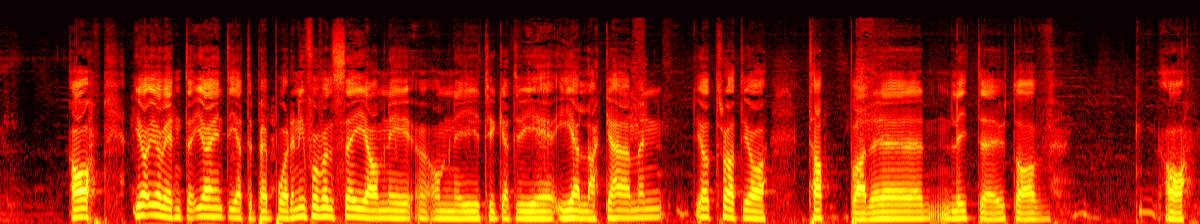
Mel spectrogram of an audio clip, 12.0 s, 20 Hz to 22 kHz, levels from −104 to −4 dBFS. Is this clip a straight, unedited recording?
no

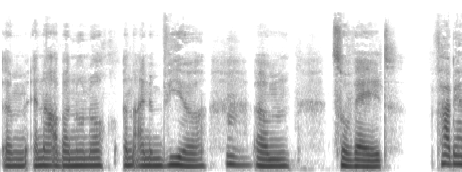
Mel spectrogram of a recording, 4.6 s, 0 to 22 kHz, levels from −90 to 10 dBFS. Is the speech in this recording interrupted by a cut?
no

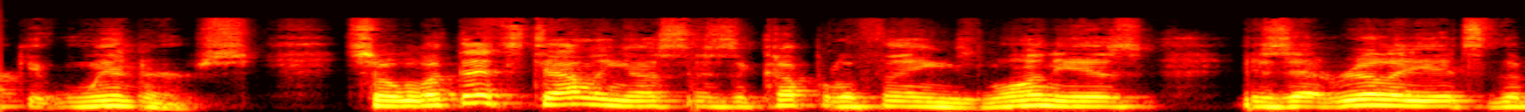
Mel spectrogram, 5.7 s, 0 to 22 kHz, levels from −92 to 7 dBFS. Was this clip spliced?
no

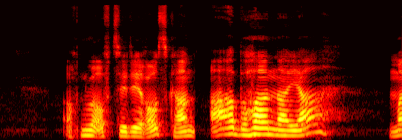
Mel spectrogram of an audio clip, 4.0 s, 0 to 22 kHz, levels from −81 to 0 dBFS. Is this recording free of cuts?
no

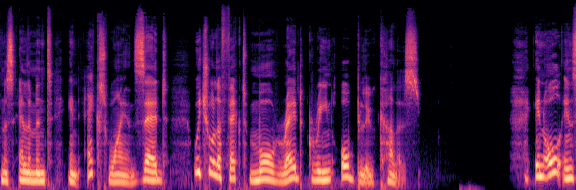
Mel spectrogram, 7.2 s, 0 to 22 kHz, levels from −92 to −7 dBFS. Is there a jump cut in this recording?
no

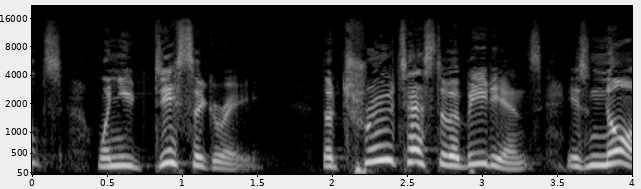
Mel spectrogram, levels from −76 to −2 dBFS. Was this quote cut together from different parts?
no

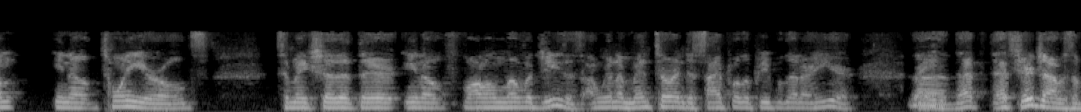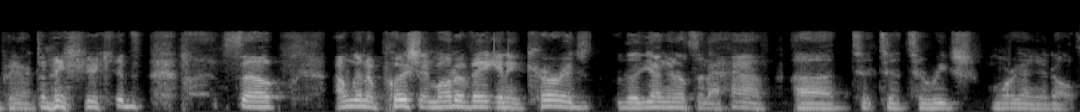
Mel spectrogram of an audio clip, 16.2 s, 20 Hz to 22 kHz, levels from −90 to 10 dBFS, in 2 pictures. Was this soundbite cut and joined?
yes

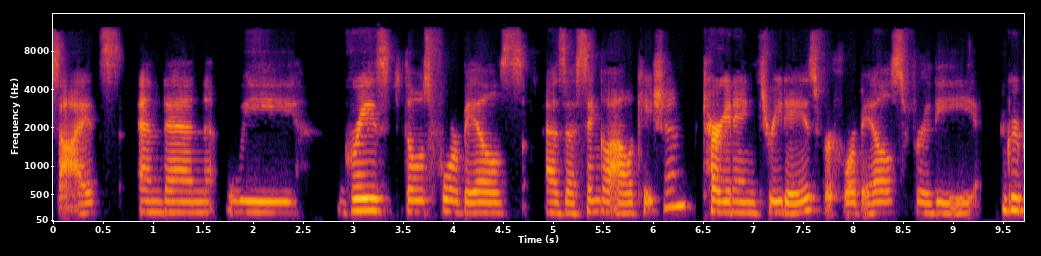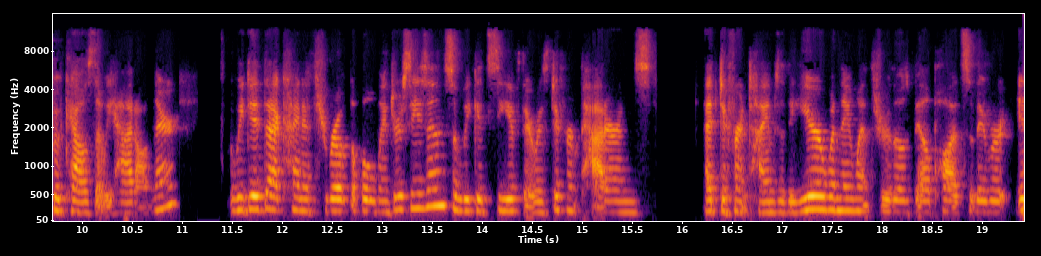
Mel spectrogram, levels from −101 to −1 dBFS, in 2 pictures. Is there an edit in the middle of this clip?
no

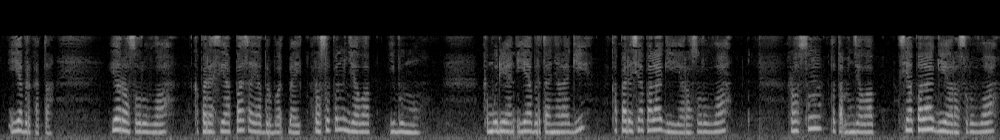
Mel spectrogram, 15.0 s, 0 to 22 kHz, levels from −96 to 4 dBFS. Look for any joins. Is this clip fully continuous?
no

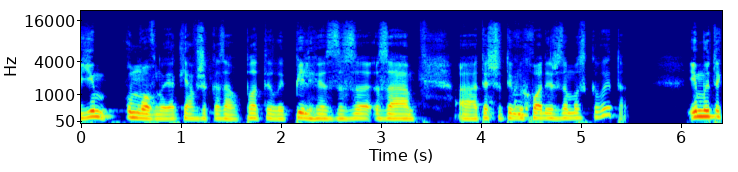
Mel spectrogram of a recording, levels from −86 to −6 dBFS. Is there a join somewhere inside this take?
no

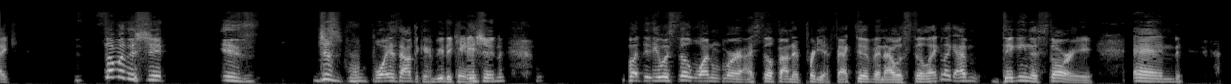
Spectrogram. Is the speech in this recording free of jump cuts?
no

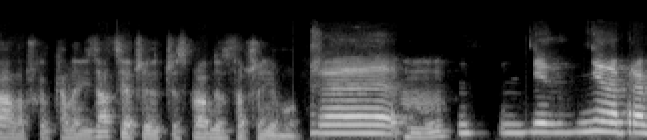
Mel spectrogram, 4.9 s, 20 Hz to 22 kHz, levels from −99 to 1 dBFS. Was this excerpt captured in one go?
no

